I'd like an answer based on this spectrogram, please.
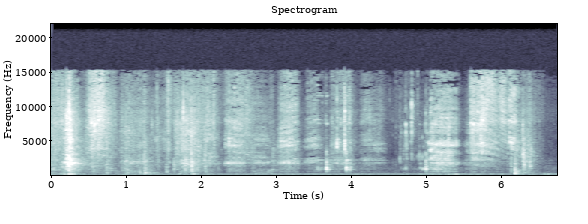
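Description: Rubbing and handling noises with scattered small knocks, the sharpest just after the start, as milk is poured from a plastic jug into a glass; a soft hiss of pouring about five seconds in.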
